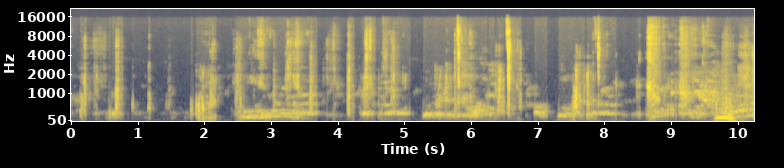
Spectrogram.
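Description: A person chewing a mouthful of food close to the microphone: sharp crisp crunches and wet mouth sounds, broken by low hums.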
